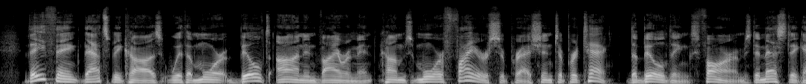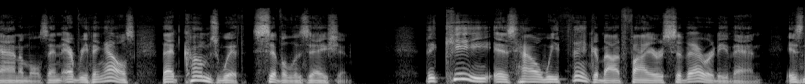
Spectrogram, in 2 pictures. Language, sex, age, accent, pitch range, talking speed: English, male, 50-69, American, 90-120 Hz, 140 wpm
